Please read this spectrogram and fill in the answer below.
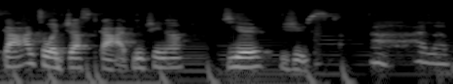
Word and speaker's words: Ludgina: But right, the D is silent, so it's Ludgina, Ludgina, and the D is silent.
